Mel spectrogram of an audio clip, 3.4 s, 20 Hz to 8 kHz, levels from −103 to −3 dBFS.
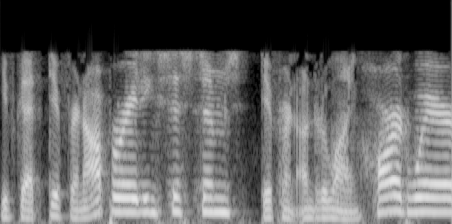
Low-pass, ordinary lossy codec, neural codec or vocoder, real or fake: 7.2 kHz; AAC, 16 kbps; none; real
